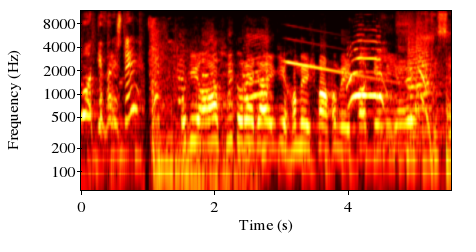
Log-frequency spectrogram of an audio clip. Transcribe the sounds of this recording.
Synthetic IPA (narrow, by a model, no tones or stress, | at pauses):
bɔːt̪̚kefɐɾɪʃt̪e | oːd͡ʒiːãːsɦit̪oɾɛɦd͡ʒaːeːɡiɦɐmeːʃaɦɐmeːʃakelieː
